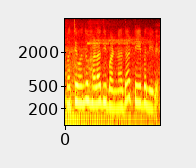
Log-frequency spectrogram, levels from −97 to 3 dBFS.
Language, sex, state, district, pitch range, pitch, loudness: Kannada, female, Karnataka, Dakshina Kannada, 235-265 Hz, 255 Hz, -14 LUFS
